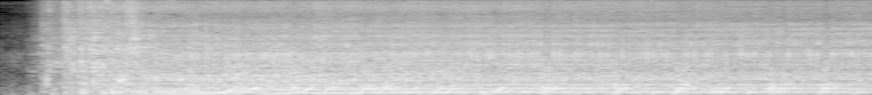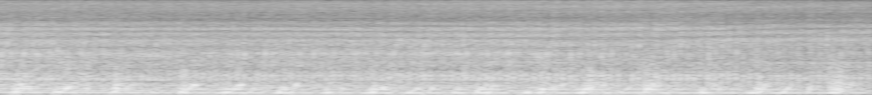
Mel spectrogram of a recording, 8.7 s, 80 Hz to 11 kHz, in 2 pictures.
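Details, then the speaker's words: Fully restored 1958 Johnson 7.5 hp two-stroke outboard, barrel test without silencer fitted: starts right away, then settles into a steady even putter with no misses or surging; smooth healthy normal idle, sweet purr. "so I've been running her she runs great let me give her a start here see how she runs"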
